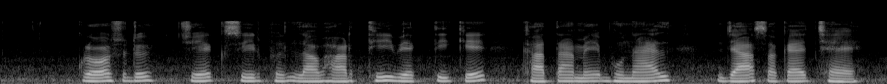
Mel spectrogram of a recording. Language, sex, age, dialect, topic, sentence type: Maithili, male, 18-24, Eastern / Thethi, banking, statement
